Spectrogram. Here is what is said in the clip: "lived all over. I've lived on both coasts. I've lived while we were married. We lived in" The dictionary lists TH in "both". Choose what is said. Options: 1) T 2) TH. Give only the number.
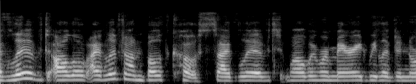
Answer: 2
